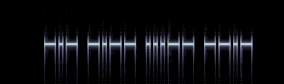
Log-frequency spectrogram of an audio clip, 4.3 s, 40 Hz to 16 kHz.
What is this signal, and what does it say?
Morse code, heard as a keyed tone, about 22 wpm, 700 Hz. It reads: KY3Q
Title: USA Call Signs - 4 Characters - 4x Character Spacing - 22wpm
